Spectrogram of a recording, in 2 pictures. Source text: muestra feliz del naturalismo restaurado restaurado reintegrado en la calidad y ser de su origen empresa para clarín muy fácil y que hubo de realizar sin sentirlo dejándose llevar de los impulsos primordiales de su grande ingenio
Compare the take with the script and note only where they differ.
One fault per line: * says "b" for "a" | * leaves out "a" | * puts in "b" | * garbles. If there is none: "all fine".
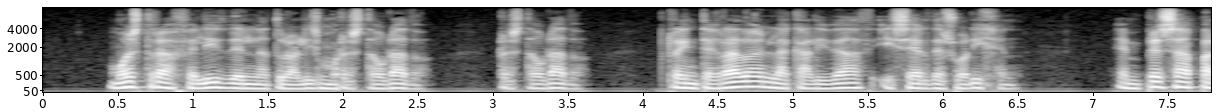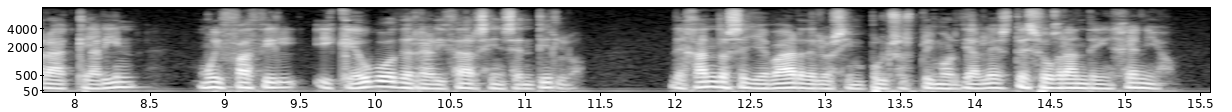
all fine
